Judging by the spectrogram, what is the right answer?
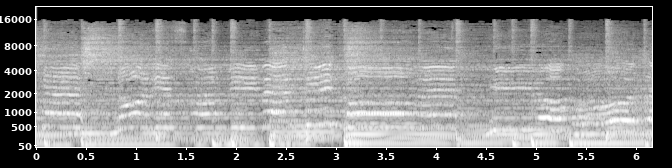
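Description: Several people singing together into handheld microphones, amplified through a speaker, over steady instrumental accompaniment.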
